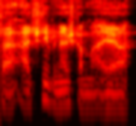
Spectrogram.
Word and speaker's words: Ashnibanishkam: And I've traveled across the country and heard my name pronounced in many ways. That's not bad. And yeah, and it's Ashnibanishkam.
